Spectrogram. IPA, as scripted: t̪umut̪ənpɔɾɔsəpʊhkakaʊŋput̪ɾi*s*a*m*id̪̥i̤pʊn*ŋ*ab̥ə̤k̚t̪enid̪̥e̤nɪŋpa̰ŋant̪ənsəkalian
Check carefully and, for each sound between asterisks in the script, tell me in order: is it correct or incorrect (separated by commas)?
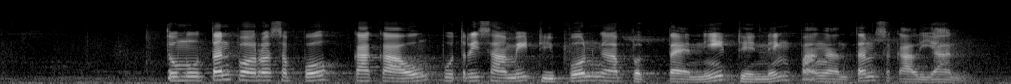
correct, correct, correct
